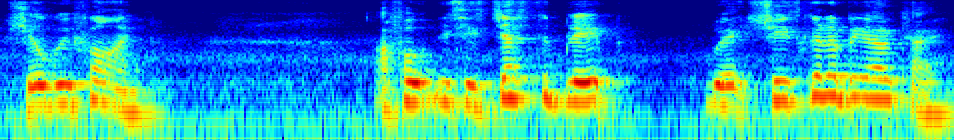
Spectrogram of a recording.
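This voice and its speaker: A woman telling a painful personal story to camera, halting and restarting her phrases as she holds back emotion. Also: fairly high pitch, lively intonation, dark tone. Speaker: vlogger.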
